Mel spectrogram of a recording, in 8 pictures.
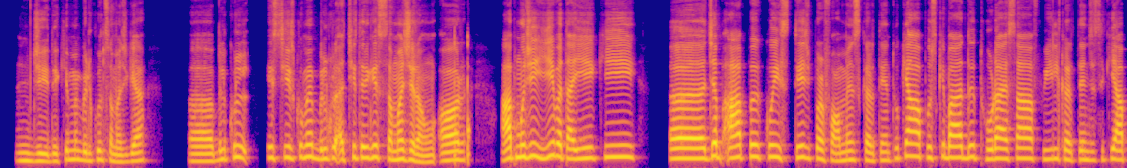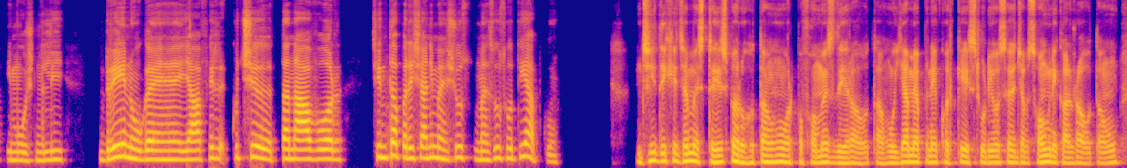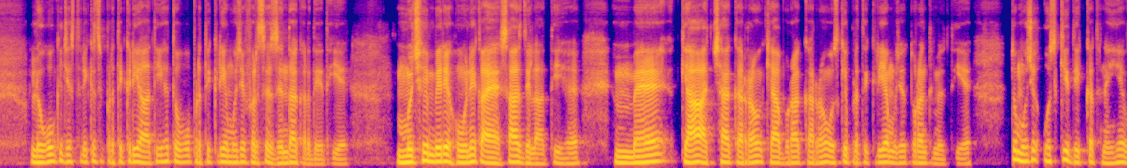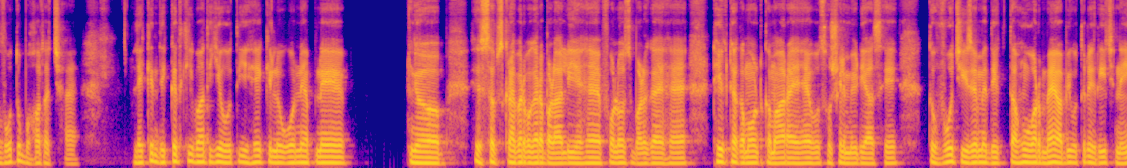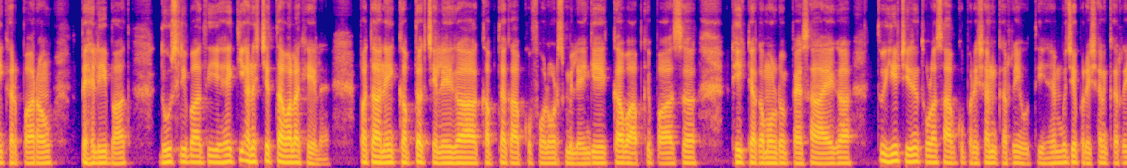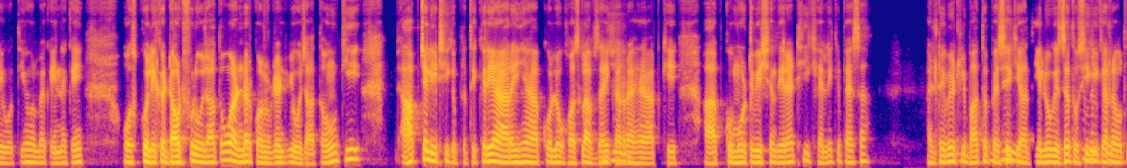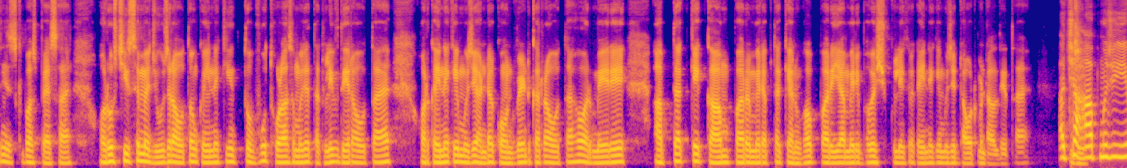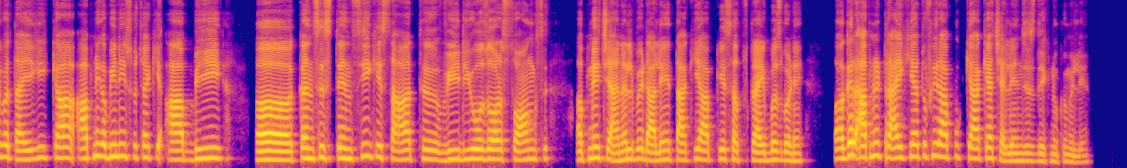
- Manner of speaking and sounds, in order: other background noise; in English: "स्टेज़ परफ़ॉर्मेंस"; in English: "फ़ील"; in English: "इमोशनली ड्रेन"; in English: "स्टेज़"; in English: "परफ़ॉर्मेंस"; in English: "स्टूडियो"; in English: "सॉन्ग"; in English: "सब्सक्राइबर"; in English: "फ़ॉलोअर्स"; in English: "अमाउंट"; in English: "रीच"; in English: "फ़ॉलोअर्स"; in English: "अमाउंट"; in English: "डाउटफ़ुल"; in English: "अंडर कॉन्फिडेंट"; in English: "मोटिवेशन"; in English: "अल्टीमेटली"; in English: "अंडर कॉन्वेंट"; in English: "डाउट"; in English: "कंसिस्टेंसी"; in English: "वीडियोज़"; in English: "सॉंग्स"; in English: "सब्सक्राइबर्स"; in English: "ट्राई"; in English: "चैलेंजेस"
- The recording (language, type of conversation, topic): Hindi, advice, अनिश्चित भविष्य के प्रति चिंता और बेचैनी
